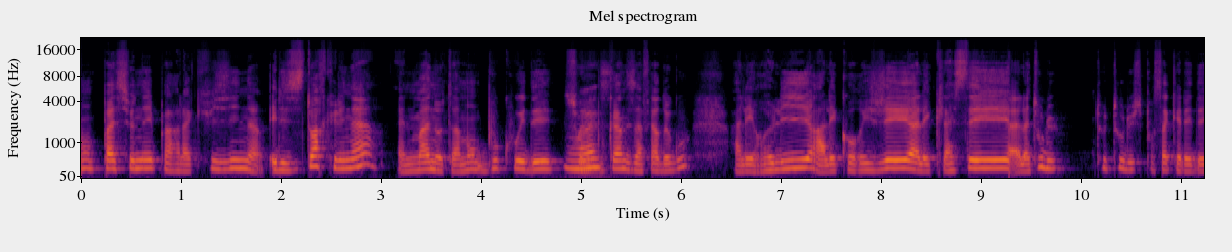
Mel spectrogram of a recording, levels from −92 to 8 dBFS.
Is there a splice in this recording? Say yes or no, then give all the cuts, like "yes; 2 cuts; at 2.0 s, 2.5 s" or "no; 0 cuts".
no; 0 cuts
